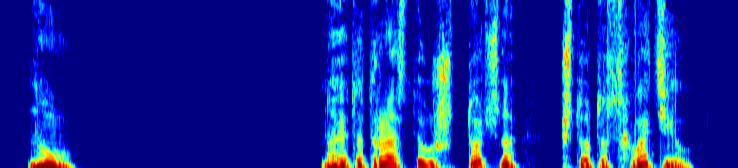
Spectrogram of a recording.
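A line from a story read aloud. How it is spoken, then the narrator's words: Hoarse remark. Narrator (Russian): хрипло заметил Перин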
